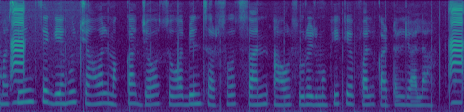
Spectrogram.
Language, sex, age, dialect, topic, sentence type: Bhojpuri, female, 18-24, Western, agriculture, statement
